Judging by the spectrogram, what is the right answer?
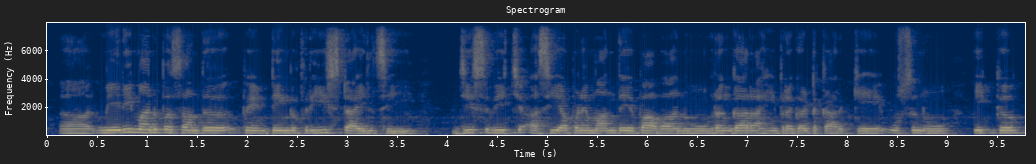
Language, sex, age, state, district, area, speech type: Punjabi, male, 18-30, Punjab, Mohali, urban, spontaneous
